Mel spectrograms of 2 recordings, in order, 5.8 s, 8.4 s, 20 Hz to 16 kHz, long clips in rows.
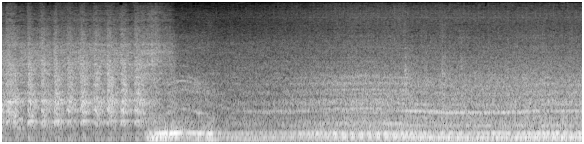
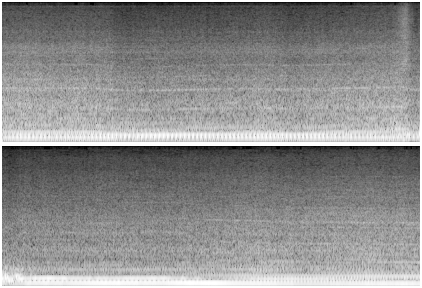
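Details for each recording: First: K-series engine after throttle body and throttle cable tension adjustment: brief crank, then steady even idle around 850–900 rpm, down from about 2500 rpm before; though it chokes out when throttle is touched. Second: Honda K-series engine with 70mm throttle body and loose throttle cable: steady fast hum around 2500 rpm with brief dip, not settling; high idle. Owner suspects throttle-body spring needs more tension so butterfly isn't fully closing.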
